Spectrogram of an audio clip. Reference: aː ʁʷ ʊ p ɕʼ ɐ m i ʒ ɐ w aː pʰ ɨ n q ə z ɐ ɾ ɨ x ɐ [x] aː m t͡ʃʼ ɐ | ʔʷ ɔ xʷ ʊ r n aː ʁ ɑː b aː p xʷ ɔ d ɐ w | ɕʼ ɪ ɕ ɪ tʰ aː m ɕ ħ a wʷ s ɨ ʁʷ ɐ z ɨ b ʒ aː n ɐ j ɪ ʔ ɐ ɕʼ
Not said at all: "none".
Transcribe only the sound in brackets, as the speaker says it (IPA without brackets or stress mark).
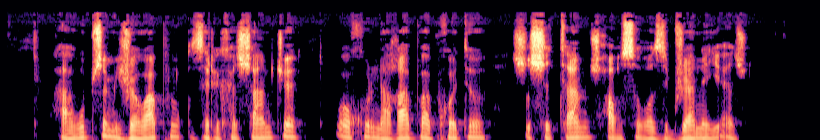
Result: ɕ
